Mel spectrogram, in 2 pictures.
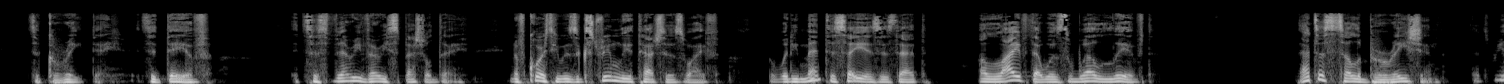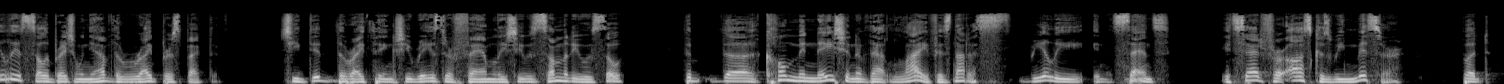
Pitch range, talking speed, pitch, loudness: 115-145 Hz, 175 wpm, 125 Hz, -18 LUFS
